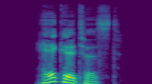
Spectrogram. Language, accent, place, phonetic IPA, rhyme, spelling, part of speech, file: German, Germany, Berlin, [ˈhɛːkl̩təst], -ɛːkl̩təst, häkeltest, verb, De-häkeltest.ogg
- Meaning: inflection of häkeln: 1. second-person singular preterite 2. second-person singular subjunctive II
